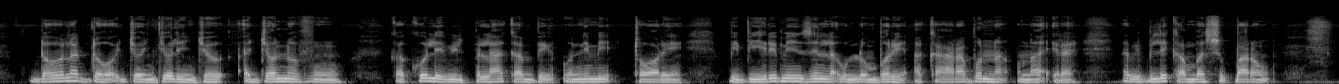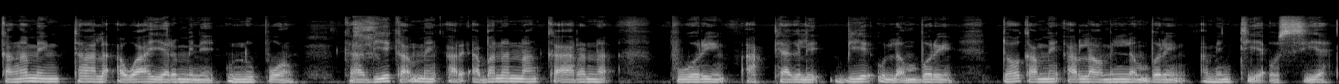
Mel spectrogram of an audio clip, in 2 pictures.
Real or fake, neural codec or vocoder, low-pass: real; none; 9.9 kHz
